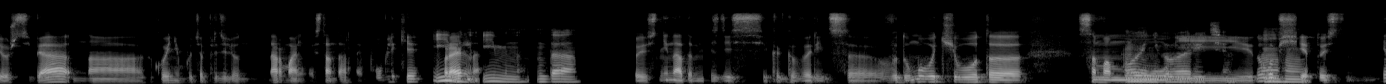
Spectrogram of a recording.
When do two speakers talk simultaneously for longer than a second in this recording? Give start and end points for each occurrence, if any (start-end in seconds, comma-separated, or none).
11.2-13.1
